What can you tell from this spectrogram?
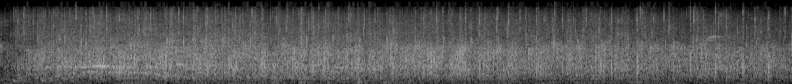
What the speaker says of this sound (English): Let's give it one last round of applause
